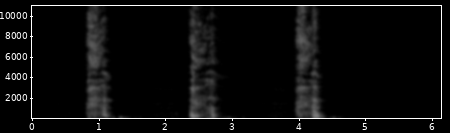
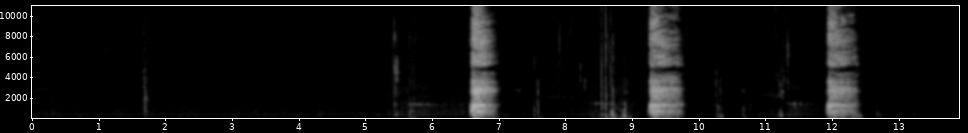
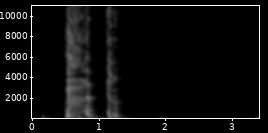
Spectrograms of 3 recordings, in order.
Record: {"three_cough_length": "6.1 s", "three_cough_amplitude": 1397, "three_cough_signal_mean_std_ratio": 0.33, "exhalation_length": "13.9 s", "exhalation_amplitude": 13265, "exhalation_signal_mean_std_ratio": 0.22, "cough_length": "3.4 s", "cough_amplitude": 2457, "cough_signal_mean_std_ratio": 0.29, "survey_phase": "alpha (2021-03-01 to 2021-08-12)", "age": "65+", "gender": "Female", "wearing_mask": "No", "symptom_none": true, "smoker_status": "Never smoked", "respiratory_condition_asthma": false, "respiratory_condition_other": false, "recruitment_source": "REACT", "submission_delay": "1 day", "covid_test_result": "Negative", "covid_test_method": "RT-qPCR"}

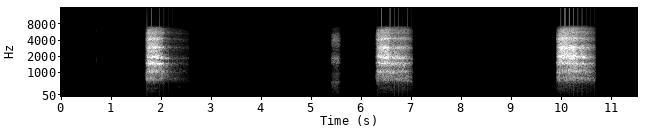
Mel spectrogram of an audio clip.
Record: {"exhalation_length": "11.5 s", "exhalation_amplitude": 15324, "exhalation_signal_mean_std_ratio": 0.31, "survey_phase": "beta (2021-08-13 to 2022-03-07)", "age": "45-64", "gender": "Female", "wearing_mask": "No", "symptom_cough_any": true, "symptom_abdominal_pain": true, "symptom_fatigue": true, "symptom_headache": true, "symptom_change_to_sense_of_smell_or_taste": true, "smoker_status": "Never smoked", "respiratory_condition_asthma": true, "respiratory_condition_other": false, "recruitment_source": "Test and Trace", "submission_delay": "2 days", "covid_test_result": "Positive", "covid_test_method": "RT-qPCR"}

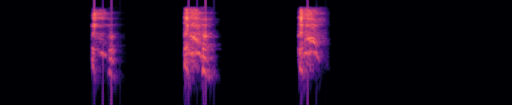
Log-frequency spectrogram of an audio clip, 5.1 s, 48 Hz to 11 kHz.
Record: {"three_cough_length": "5.1 s", "three_cough_amplitude": 30433, "three_cough_signal_mean_std_ratio": 0.27, "survey_phase": "beta (2021-08-13 to 2022-03-07)", "age": "45-64", "gender": "Female", "wearing_mask": "No", "symptom_none": true, "smoker_status": "Never smoked", "respiratory_condition_asthma": false, "respiratory_condition_other": false, "recruitment_source": "REACT", "submission_delay": "1 day", "covid_test_result": "Negative", "covid_test_method": "RT-qPCR"}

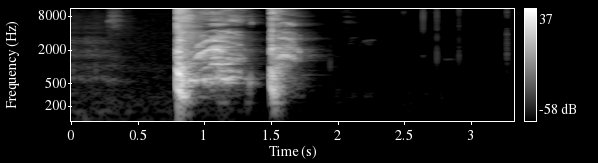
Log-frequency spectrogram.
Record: {"three_cough_length": "3.3 s", "three_cough_amplitude": 32768, "three_cough_signal_mean_std_ratio": 0.27, "survey_phase": "alpha (2021-03-01 to 2021-08-12)", "age": "45-64", "gender": "Female", "wearing_mask": "No", "symptom_shortness_of_breath": true, "symptom_diarrhoea": true, "symptom_fatigue": true, "symptom_loss_of_taste": true, "symptom_onset": "9 days", "smoker_status": "Never smoked", "respiratory_condition_asthma": false, "respiratory_condition_other": false, "recruitment_source": "REACT", "submission_delay": "2 days", "covid_test_result": "Negative", "covid_test_method": "RT-qPCR"}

